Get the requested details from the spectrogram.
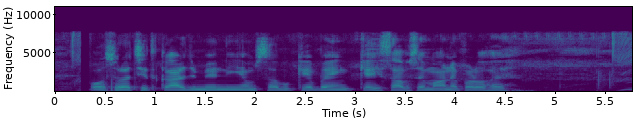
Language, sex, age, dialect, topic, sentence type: Magahi, male, 18-24, Southern, banking, statement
